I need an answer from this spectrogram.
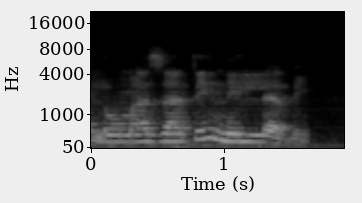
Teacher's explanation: ابھی میں آپ کو جو ہے نا وہ شارٹ کٹ سمجھاتا ہوں کہ یہ اصل میں لمزتن ہے. تنوین کے بعد جب حمزہ وصلی آتا ہے تو تنوین جب ملاتے ہیں تو تنوین کے نون کو کسرہ دے کے ملاتے ہیں اور بیچ میں حمزہ وصلی گر جاتا ہے. تو لمزتی نلذی لمزتن ہے نا تن تا کسرہ نون سکون تن تو یہ نون کو جو ہے نا ہم کسرہ دیں گے اور لام کے ساتھ ملائیں گے لمزتی نلذی.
